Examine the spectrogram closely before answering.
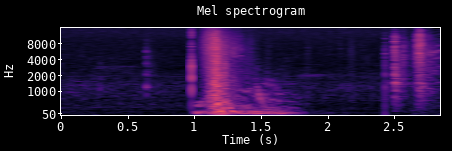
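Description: A heavy thud sounds.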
